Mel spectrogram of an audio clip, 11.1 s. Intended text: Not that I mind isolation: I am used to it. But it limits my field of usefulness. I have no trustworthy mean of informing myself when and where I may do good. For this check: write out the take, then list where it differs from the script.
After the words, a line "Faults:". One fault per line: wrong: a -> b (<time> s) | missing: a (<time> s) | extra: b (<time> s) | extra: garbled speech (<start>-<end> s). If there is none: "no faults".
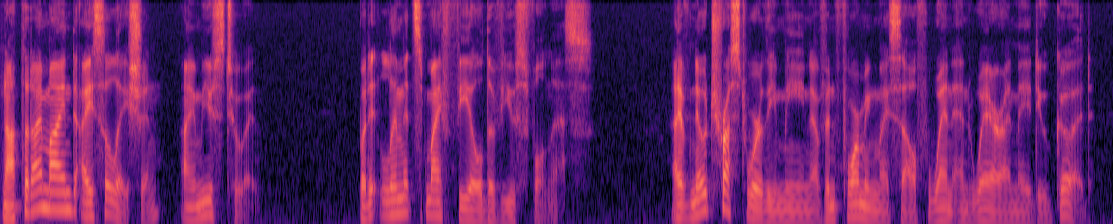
Not that I mind isolation: I am used to it. But it limits my field of usefulness. I have no trustworthy mean of informing myself when and where I may do good.
Faults:
no faults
